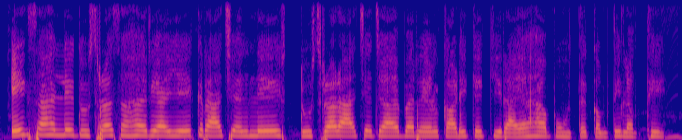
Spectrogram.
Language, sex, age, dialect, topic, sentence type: Chhattisgarhi, female, 18-24, Western/Budati/Khatahi, banking, statement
